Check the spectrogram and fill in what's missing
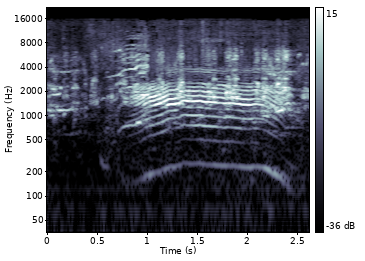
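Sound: cow mooing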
